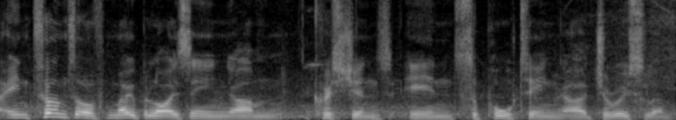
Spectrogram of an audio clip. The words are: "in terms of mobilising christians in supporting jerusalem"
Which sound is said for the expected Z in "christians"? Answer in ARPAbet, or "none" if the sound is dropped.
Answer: Z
